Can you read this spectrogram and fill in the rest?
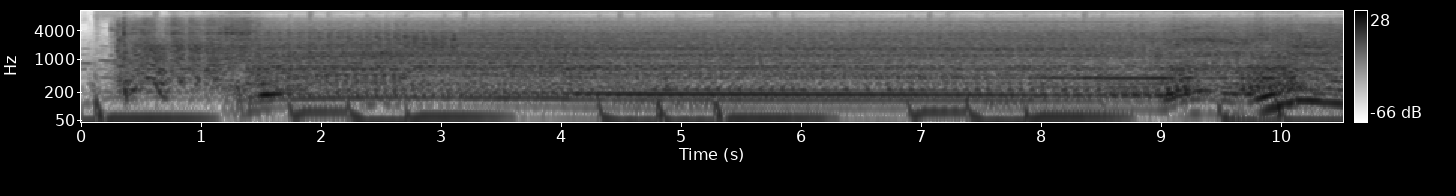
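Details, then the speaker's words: Nissan KA24 after timing chain, timing cover, front main seal and gaskets replaced for suspected chain slap (previously gravel-like rattle): cranks, catches, settles to a steady idle with blips, no chain rattle; sounds much better than before. "That sounded decent, I think. It sounded a lot better than it has in the past."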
